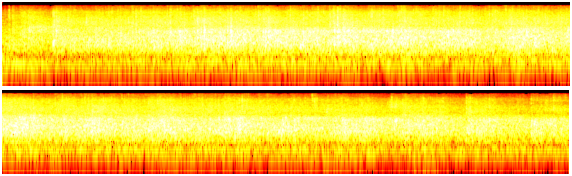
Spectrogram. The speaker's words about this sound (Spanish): Dale un aplauso bien fuerte.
